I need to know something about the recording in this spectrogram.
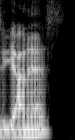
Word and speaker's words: Yanez: how do you say your last name is Yanez yeah Giannis yep all right perfect this is uh I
